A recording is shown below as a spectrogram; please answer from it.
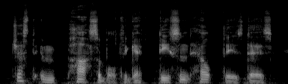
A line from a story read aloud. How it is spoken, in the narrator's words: Azula muttered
